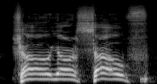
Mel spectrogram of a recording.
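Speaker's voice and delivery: high, stretched-out demand; challenging call. A narrator's reading. Captain challenges a hidden stalker, high drawn-out call. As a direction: call it out slowly into the dark.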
